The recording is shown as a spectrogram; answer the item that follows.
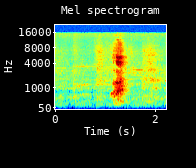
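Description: A brief vocal sound from a person, a single short burst about a second in, over a faint steady background.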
